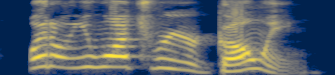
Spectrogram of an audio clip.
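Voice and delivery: loud, high irritated shout; grumpy yell. A narrator's reading. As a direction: snap at a passerby. Grumpy grape yelling.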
